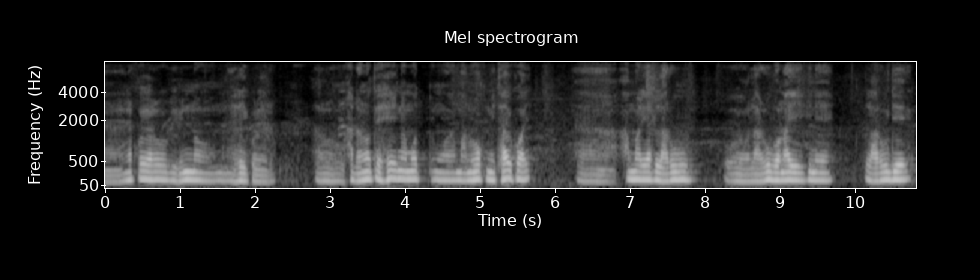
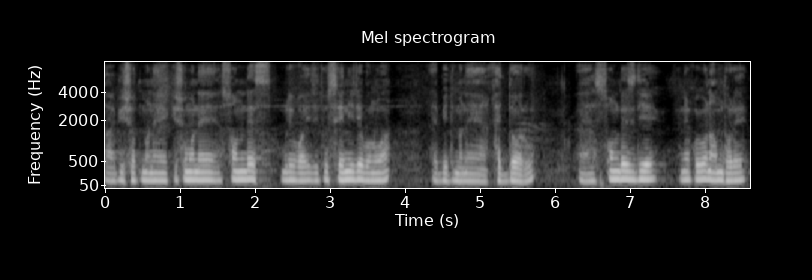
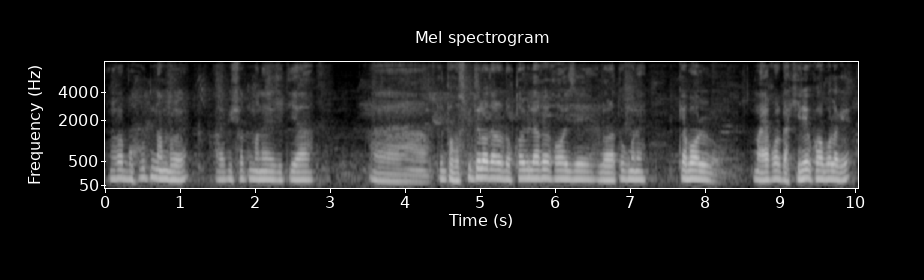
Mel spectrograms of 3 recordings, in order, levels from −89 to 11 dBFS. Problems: none marked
